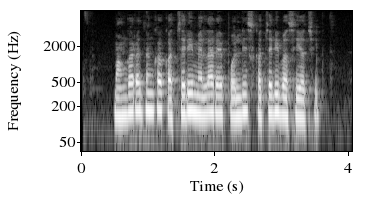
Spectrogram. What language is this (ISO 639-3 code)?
ori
